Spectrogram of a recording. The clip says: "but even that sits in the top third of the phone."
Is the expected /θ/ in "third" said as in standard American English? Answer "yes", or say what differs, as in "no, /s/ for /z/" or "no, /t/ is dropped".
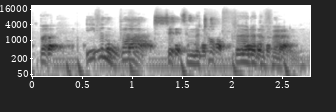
yes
